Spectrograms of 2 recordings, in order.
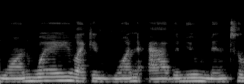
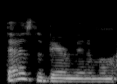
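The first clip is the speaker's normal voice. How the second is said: ordinary talk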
